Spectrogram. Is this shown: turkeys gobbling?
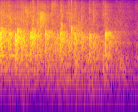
no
